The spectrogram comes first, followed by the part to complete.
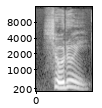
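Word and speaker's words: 書類: 그 다음에 서류라는 표현은 어떻게 발음이 된다고요? 그렇죠. 쇼루이.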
